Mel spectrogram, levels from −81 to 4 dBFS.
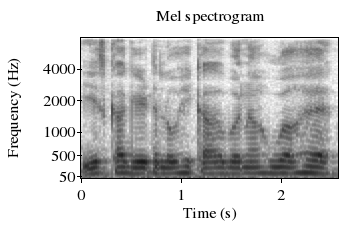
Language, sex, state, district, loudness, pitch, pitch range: Hindi, male, Uttar Pradesh, Shamli, -14 LUFS, 125 Hz, 125-130 Hz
